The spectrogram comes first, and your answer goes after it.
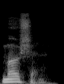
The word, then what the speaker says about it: motion: In this case, the accent is in the first syllable, corresponding to mo.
